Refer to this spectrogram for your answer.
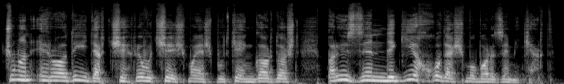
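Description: A man's voice: a little high, animated, a little mellow. A man narrating an audiobook adventure in a tense, vivid storytelling manner.

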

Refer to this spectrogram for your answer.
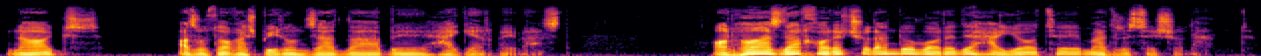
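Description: A man reading a novel aloud as narrator in a calm, measured way. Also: sits low, no room sound, studio quality. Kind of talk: audiobook narration.

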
